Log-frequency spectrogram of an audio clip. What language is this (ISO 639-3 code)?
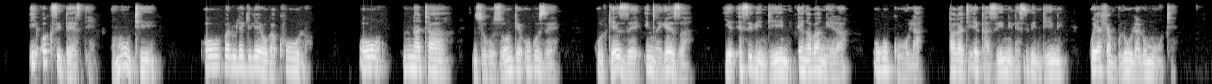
nde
